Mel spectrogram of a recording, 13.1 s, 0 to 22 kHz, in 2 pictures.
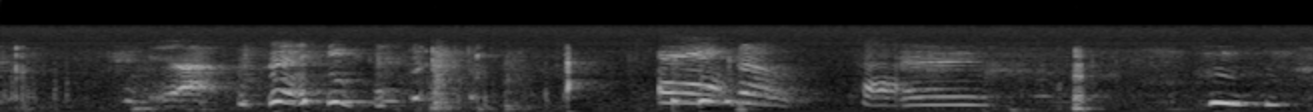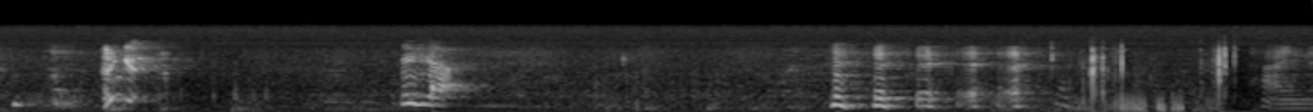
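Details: A young child hiccupping while laughing and babbling, with short, abrupt catches in the breath; hiccups, recorded 2010-09-09.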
